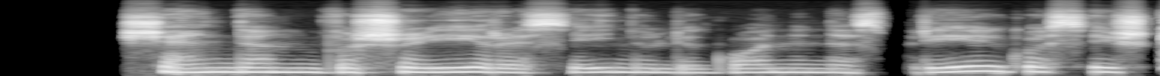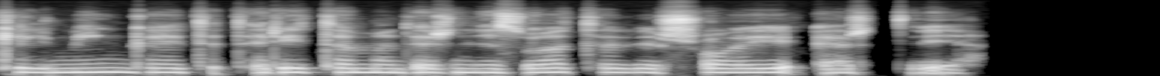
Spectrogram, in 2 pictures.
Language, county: Lithuanian, Utena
